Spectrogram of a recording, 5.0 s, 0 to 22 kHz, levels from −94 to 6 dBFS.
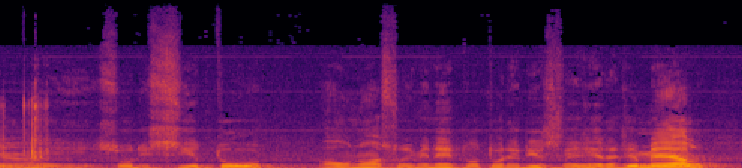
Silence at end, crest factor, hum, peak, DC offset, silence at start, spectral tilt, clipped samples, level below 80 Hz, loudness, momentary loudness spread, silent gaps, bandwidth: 0 s; 18 dB; none; -4 dBFS; under 0.1%; 0 s; -5.5 dB/octave; under 0.1%; -64 dBFS; -24 LUFS; 13 LU; none; over 20 kHz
